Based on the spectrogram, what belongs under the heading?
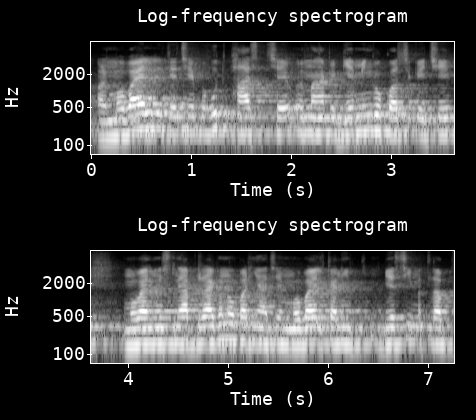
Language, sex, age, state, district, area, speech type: Maithili, male, 30-45, Bihar, Madhubani, urban, spontaneous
